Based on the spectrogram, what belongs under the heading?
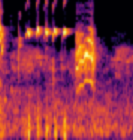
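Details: Sunda minivet, known locally as konin, delivering gacor isian song: five evenly spaced high whistled chips in quick succession, then one loud buzzy downslurred note.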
